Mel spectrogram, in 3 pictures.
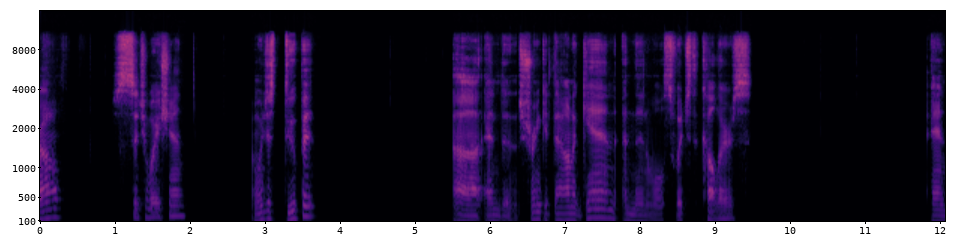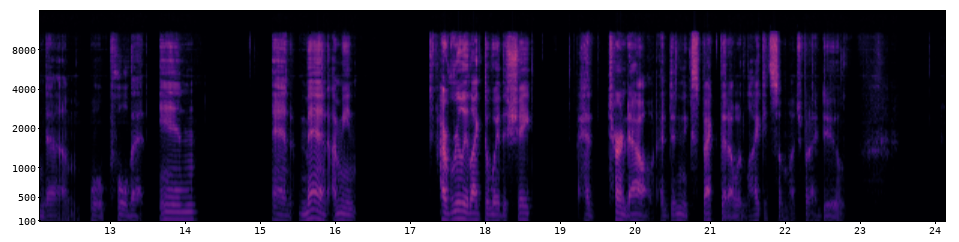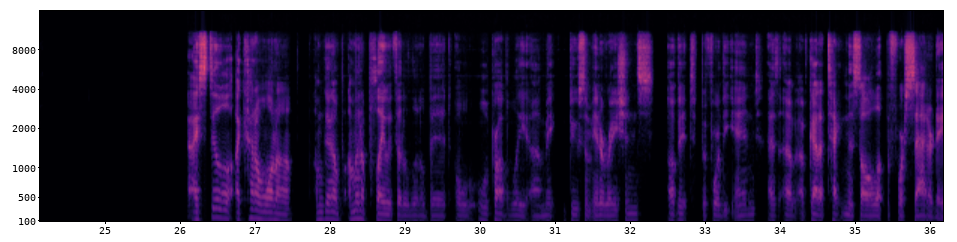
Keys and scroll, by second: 4.5 super+j, 20.6 super+g, 22.5 super+j.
